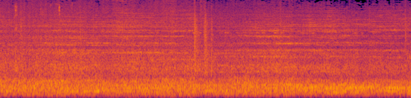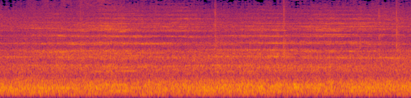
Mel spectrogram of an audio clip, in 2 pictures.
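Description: Freight train of autorack cars rolling past close by: a steady rumble and rattle of steel wheels on rail, with a sharp clack about four seconds in. Faint thin high squeal tones from the wheels join about halfway through.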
